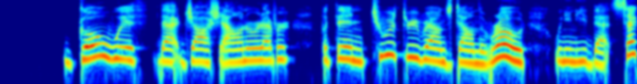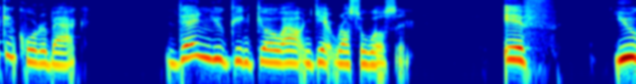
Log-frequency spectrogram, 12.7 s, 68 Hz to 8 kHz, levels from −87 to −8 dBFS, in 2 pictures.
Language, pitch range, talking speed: English, 225-275 Hz, 155 wpm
